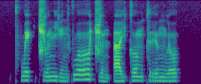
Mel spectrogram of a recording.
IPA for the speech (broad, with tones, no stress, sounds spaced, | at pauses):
kʰ w e˦˥ k̚ t͡ɕ u˦˥ n j i˩˦ n k w oː˥˩ t͡ɕ u˨˩ n ʔ a˧ j k o˦˥ m k r ɯ˧ ŋ l o˦˥ k̚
